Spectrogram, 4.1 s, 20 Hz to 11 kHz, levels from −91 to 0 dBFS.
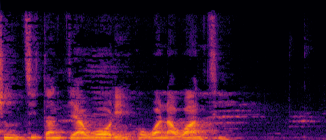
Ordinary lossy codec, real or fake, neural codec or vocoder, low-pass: AAC, 64 kbps; real; none; 9.9 kHz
